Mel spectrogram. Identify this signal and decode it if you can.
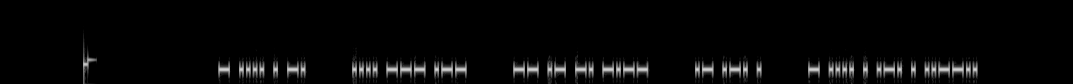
Morse code, heard as a keyed tone, about 36 wpm, 700 Hz. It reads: THEN HOW MANY ARE THERE?
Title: 2x Word-Spacing - Sentences from Top 100 Words - 35wpm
